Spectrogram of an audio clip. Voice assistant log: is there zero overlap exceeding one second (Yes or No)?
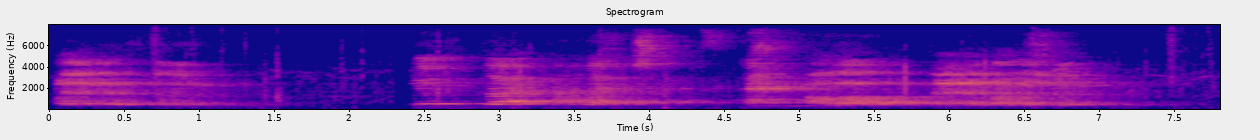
Yes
